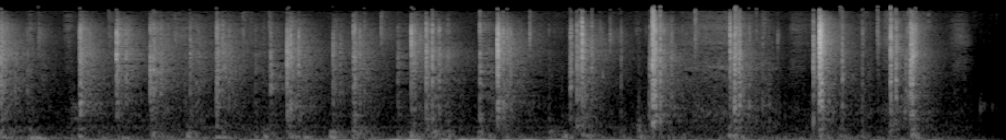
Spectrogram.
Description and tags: dog - walking - towards
A dog walking towards me on a vinyl floor.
